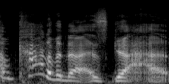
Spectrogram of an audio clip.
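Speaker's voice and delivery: stretched out, high and swooping. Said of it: "my very bad John Travolta impression".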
